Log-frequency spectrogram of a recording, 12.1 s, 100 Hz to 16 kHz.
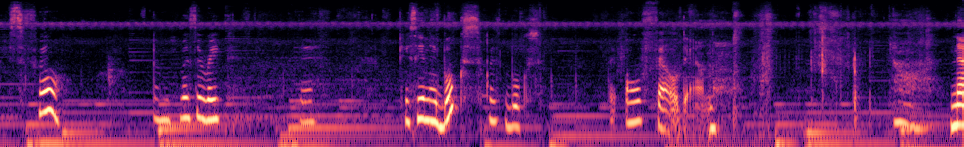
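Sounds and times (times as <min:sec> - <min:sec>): soft background music: 0:00.0 - 0:12.0
book page turning: 0:09.2 - 0:11.0.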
